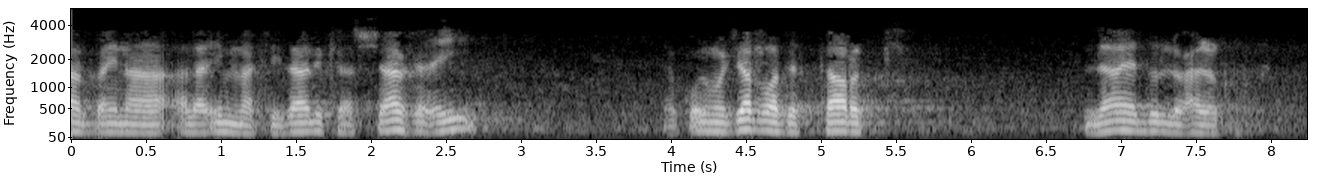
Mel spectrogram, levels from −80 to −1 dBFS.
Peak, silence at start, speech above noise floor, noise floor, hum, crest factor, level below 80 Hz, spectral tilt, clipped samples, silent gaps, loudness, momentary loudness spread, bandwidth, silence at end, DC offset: -2 dBFS; 0 s; 26 dB; -47 dBFS; none; 20 dB; -62 dBFS; -11.5 dB/octave; under 0.1%; none; -21 LUFS; 22 LU; 4 kHz; 0.2 s; under 0.1%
